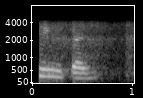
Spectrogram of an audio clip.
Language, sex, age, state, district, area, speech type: Punjabi, female, 18-30, Punjab, Barnala, urban, conversation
